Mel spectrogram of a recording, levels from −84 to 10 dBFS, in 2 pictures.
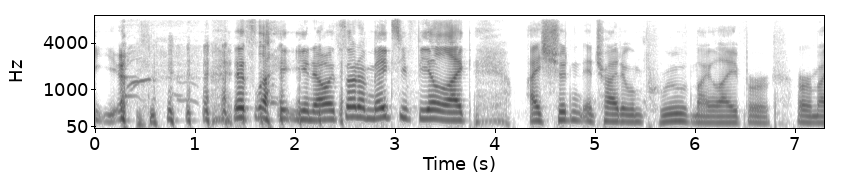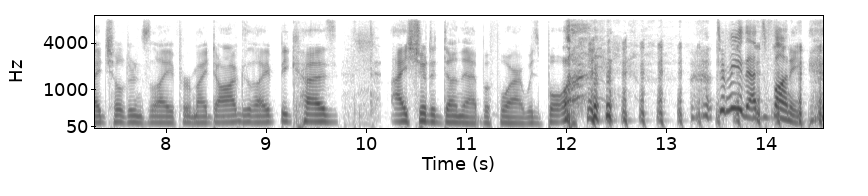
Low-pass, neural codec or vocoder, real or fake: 7.2 kHz; none; real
